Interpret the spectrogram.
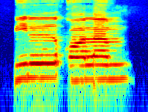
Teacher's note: Mim dan nun sukun izhar, yang izhar masuk ke tingkatan gunnah ketiga, naqisah.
